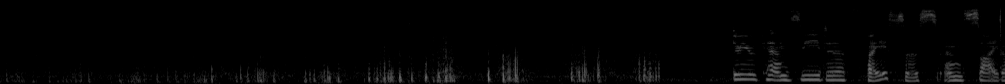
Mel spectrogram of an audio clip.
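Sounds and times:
footsteps crunching through snow: 0.0s - 6.6s.

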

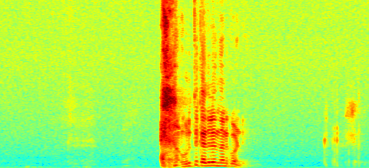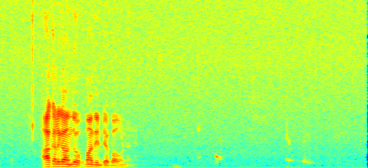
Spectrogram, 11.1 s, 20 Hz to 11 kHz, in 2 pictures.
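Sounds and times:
man coughing: 2.4s - 2.8s
man speaking: 6.2s - 7.6s.

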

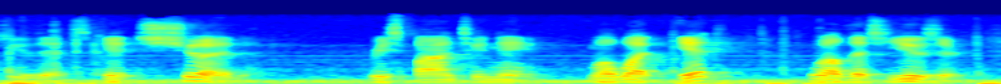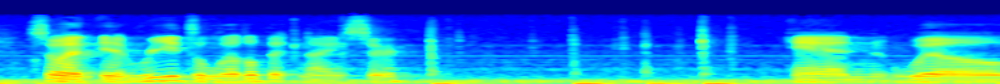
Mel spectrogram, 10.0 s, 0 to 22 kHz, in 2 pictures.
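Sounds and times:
dull low thumps: 0.0s - 0.6s, 3.4s - 4.2s, 7.2s - 8.9s
keyboard keys clicking: 0.0s - 0.6s, 6.4s - 8.8s.

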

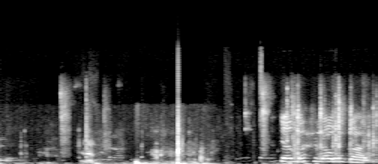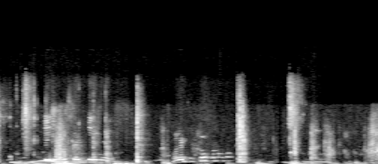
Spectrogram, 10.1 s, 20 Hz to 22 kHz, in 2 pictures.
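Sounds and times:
voices over video call: 0.0s - 10.0s.

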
